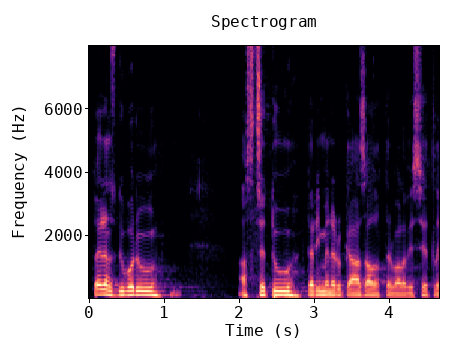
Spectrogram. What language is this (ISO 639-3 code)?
ces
